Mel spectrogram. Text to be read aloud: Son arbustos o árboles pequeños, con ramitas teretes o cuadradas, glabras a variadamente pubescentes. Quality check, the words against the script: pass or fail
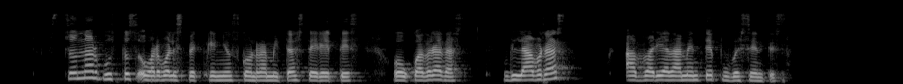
pass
